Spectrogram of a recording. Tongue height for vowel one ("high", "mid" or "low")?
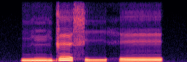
high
